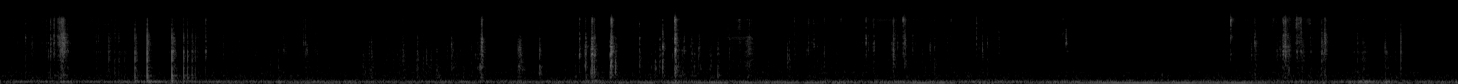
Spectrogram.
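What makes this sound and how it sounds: Fingertips, one hand wearing a ring, tap, rub and turn the thin glossy pages of a paper magazine or catalog lying open and flat on a polished wooden desk. Quick, bright crinkling taps and papery rustles come in scattered bursts over a quiet, steady low hum.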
